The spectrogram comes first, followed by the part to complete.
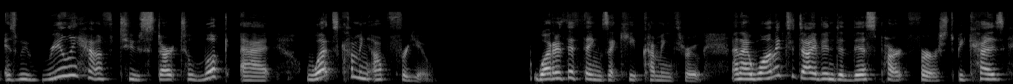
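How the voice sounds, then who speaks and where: A woman hosting a motivational talk, coaching listeners with earnest questions and emphatic repetition. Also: medium pitch. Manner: slow deliberate delivery with emphatic repetition. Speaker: host.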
